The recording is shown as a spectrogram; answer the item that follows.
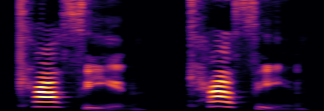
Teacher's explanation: in British English the word would be stressed on the first syllable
